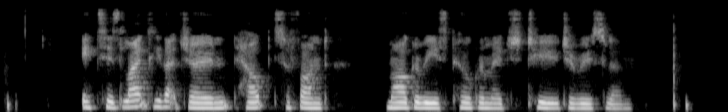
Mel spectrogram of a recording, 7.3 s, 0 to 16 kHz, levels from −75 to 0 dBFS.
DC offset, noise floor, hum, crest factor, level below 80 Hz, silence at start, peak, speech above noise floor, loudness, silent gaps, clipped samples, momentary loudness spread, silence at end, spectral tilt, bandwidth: under 0.1%; -58 dBFS; none; 18 dB; -68 dBFS; 0.05 s; -4 dBFS; 39 dB; -20 LUFS; none; under 0.1%; 18 LU; 0.4 s; -6 dB/octave; 11.5 kHz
